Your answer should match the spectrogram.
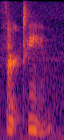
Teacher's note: If I put less emphasis on the N sound, thirteen, it sounds much more natural. Thirteen. Unfortunately, now it is a little bit harder to understand what I am saying.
